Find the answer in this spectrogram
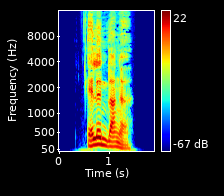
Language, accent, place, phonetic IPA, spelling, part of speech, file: German, Germany, Berlin, [ˈɛlənˌlaŋə], ellenlange, adjective, De-ellenlange.ogg
- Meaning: inflection of ellenlang: 1. strong/mixed nominative/accusative feminine singular 2. strong nominative/accusative plural 3. weak nominative all-gender singular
